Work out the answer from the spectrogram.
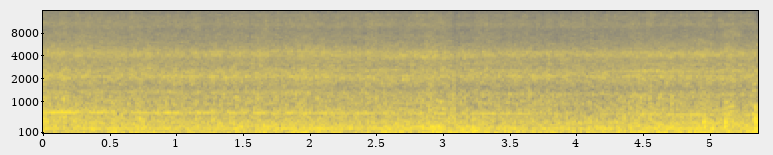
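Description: Local electric train running along the line: a steady rumble mixed with strong wind buffeting the microphone.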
